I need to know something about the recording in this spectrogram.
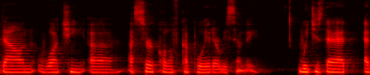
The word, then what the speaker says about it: capoeira: completely circular, and it's called Capoeira, and Brazilians pronounce it Capoeira, and it's a game created by his elders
